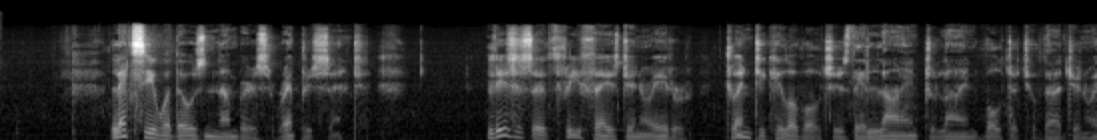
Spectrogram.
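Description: An elderly man speaks calmly into a close microphone, explaining.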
